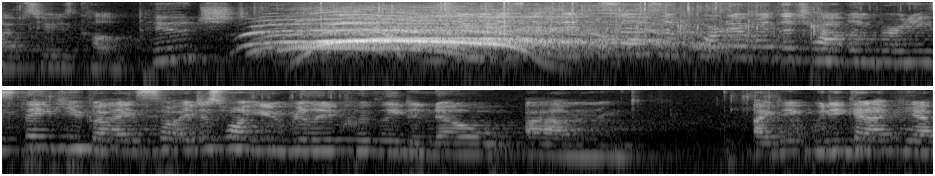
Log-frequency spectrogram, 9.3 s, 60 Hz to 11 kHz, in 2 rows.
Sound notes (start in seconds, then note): 1.2 cheers and applause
